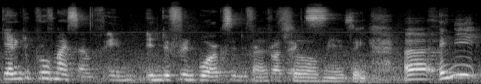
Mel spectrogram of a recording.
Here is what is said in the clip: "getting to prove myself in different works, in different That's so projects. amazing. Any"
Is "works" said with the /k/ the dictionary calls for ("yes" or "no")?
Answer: yes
